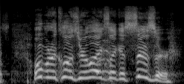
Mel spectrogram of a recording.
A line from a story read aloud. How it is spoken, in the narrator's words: spontaneously yells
